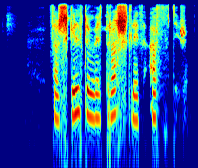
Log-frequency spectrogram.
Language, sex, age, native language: Icelandic, male, 8, Icelandic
